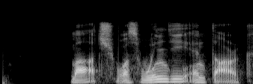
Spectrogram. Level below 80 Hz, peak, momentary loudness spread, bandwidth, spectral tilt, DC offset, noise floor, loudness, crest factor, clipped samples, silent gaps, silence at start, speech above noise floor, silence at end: -50 dBFS; -2 dBFS; 5 LU; 7.6 kHz; -6 dB/octave; under 0.1%; -81 dBFS; -18 LUFS; 16 dB; under 0.1%; none; 0.7 s; 63 dB; 0.15 s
